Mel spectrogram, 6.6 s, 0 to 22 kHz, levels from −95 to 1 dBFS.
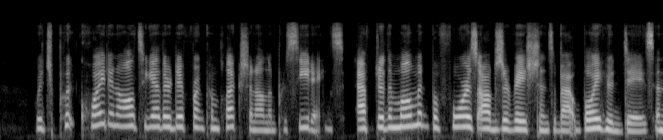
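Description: From 2.46 s to the end at 6.64 s, automatic gain rising is audible. The gain control judged the speech too quiet and kept turning it up. Voice and background noise swell together, slowly, over several seconds.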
